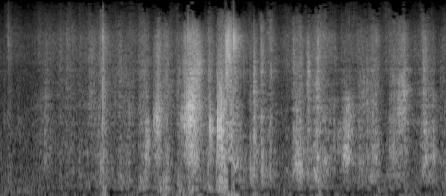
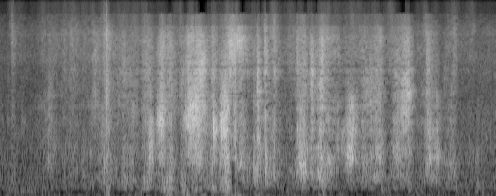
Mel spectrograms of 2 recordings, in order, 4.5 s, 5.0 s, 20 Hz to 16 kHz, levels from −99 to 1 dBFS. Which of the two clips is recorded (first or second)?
first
